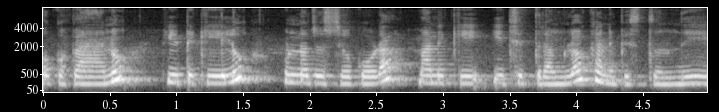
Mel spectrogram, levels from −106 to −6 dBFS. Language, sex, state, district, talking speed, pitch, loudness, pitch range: Telugu, female, Andhra Pradesh, Chittoor, 95 wpm, 230 Hz, -19 LUFS, 210-320 Hz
